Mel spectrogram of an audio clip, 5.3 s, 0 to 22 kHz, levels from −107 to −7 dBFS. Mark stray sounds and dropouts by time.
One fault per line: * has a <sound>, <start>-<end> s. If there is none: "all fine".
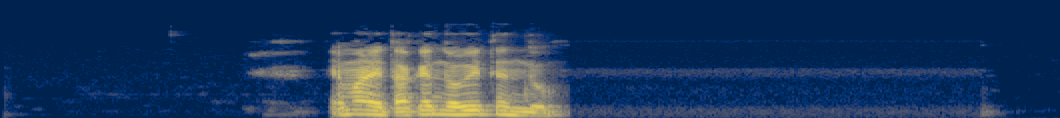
all fine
